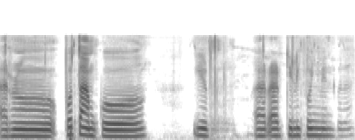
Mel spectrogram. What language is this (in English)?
Santali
